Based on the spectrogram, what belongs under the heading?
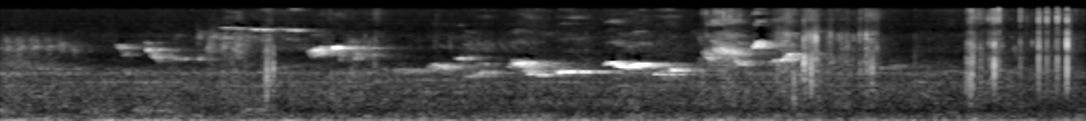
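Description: Songbirds chirping and twittering in short, varied phrases over a steady low background rumble, with a few sharp clicks near the end.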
